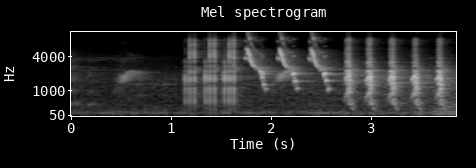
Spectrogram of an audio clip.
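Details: Collared kingfisher calling in the morning in Indonesia: a few short clipped notes, then a loud, harsh series of descending slurred notes repeated about twice per second, growing steadily more emphatic.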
